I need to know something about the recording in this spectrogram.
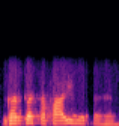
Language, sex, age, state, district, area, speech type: Hindi, female, 30-45, Bihar, Samastipur, rural, conversation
